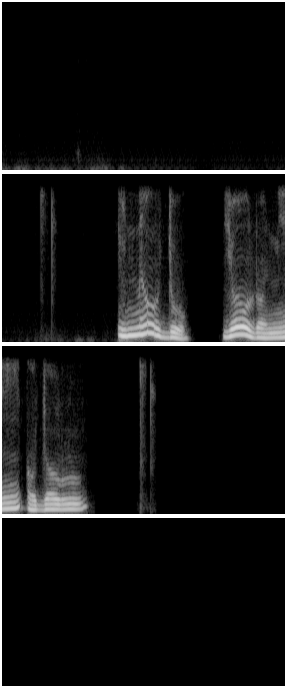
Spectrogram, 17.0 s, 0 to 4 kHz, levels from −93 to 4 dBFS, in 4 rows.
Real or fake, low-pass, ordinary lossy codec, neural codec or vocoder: fake; 3.6 kHz; none; codec, 16 kHz, 2 kbps, FunCodec, trained on Chinese and English, 25 frames a second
